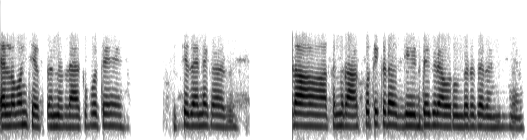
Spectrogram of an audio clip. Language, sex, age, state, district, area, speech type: Telugu, female, 18-30, Andhra Pradesh, Vizianagaram, rural, conversation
